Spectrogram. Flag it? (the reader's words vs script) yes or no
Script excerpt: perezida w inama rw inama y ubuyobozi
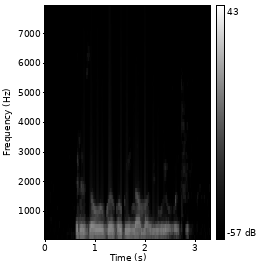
yes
